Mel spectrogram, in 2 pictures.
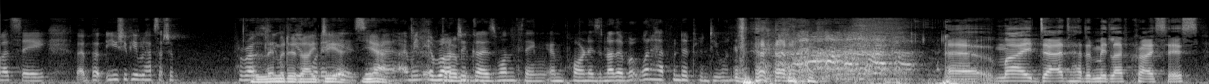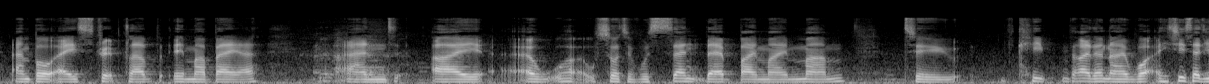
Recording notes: live in front of a packed Soho Theatre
